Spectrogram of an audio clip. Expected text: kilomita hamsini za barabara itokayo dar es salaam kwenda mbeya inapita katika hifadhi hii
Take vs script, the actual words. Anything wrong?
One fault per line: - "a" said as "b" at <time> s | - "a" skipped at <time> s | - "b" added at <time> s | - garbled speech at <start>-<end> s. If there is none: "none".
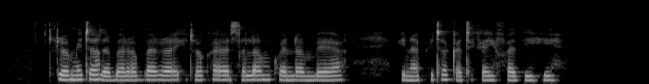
- "hamsini" skipped at 1.0 s
- "dar" skipped at 2.3 s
